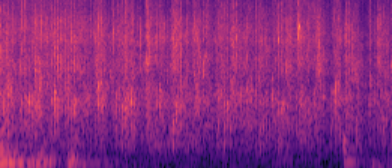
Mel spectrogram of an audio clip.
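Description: An audience claps steadily for a few seconds for a guest on the show, a dense, even wash of many hands with a low rumble at the start and no voices over it.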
